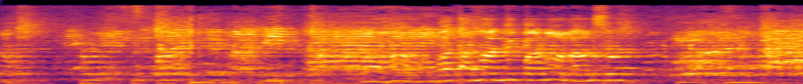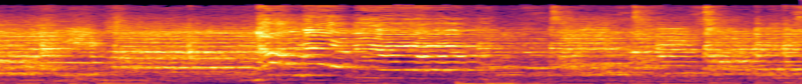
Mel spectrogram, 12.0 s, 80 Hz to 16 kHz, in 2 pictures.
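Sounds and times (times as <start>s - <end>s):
instrumental accompaniment: 0.0s - 12.0s
voices singing gospel: 0.0s - 12.0s.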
